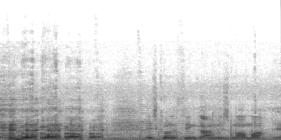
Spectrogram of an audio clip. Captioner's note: group laughing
